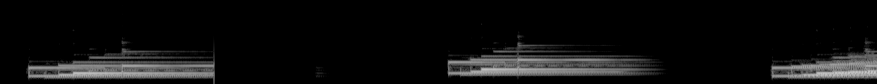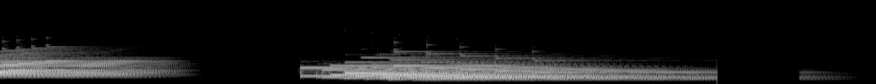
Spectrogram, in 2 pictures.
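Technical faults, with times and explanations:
2.14–3.17 s and 15.94–16.77 s, stream reconnect: the connection drops, leaving flat waveform gaps of 0.98 s and 0.79 s. A fresh decoder then resumes roughly a second and half a second further on, so the sound picks up at a later point, fading in.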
